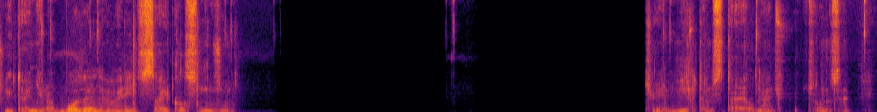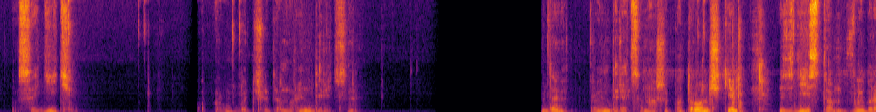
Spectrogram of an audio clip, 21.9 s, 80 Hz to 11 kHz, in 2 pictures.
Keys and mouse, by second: 0.5-4.6 drag, 4.6-5.7 middle drag, 6.7 click, 8.3 click, 9.4-11.9 drag, 11.9 middle click, 12.7 click, 13.0-15.1 middle drag, 20.8-21.9 drag.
